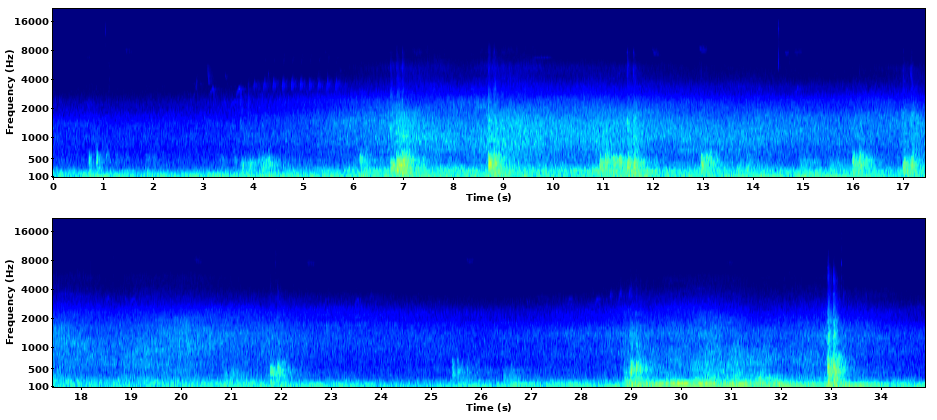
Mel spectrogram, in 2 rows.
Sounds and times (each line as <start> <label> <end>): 0.0 cars pass overhead 34.8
